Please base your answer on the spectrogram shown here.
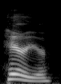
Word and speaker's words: Harrier: Um and then uh Laura Harrier Harrier Harrier I like her. I mispronounced her name.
